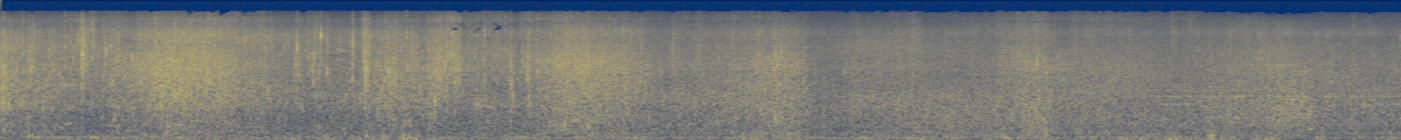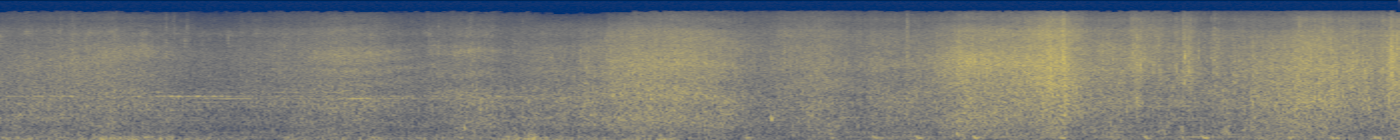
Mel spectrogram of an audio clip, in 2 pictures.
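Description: Small sea waves lapping and washing up on a sandy shore, each wash swelling and fading every few seconds, with wind rumbling on the microphone.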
